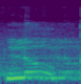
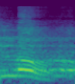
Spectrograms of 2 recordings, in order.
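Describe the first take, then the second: First: The vowel is said as a u. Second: The vowel is said as a round o. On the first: "মুখে বলার সময় লুক উচ্চারণ করছে" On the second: "বইতে পড়ার সময় পড়ছে লোক"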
